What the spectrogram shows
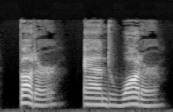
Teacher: the flap T sound, where the T in words like butter and water sounds more like a soft D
